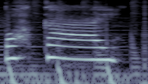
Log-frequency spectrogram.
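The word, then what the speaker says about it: poké: Buat rekan Buana yang baru dengar pok, pok itu merupakan hidangan nasional Hawaii dan dapat dinikmati oleh wisatawan muslim nih. Eh, tunggu deh. Pengucapannya yang benar tuh pohkai.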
